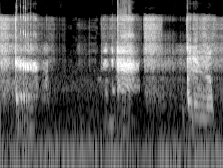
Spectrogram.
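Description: Spirit box sweeping through radio stations, giving short, choppy bursts of garbled radio voice about a second apart. The investigator takes the fragments for spirit replies, captioned as "Don't care" and "I don't know, go and ask".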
